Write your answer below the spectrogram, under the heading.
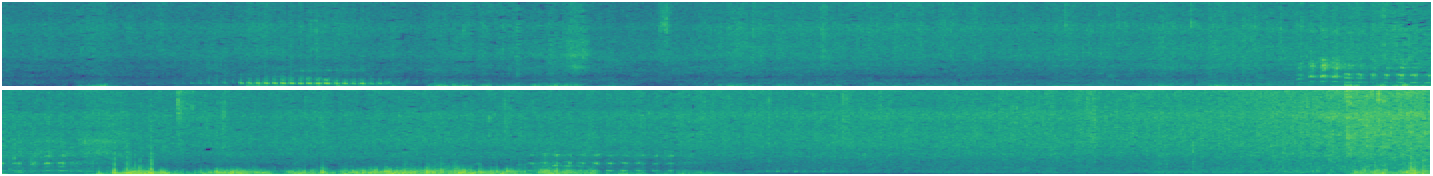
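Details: Philipina, a mother cheetah, calls her cubs to come outside and play. Brief tonal calls with stacked harmonics rise out of low, rumbling purr-like stretches, with scattered broadband thumps and rustling throughout.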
